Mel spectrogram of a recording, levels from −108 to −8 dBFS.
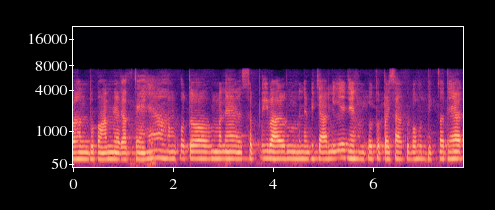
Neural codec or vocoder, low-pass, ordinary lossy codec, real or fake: codec, 44.1 kHz, 2.6 kbps, DAC; 7.2 kHz; none; fake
